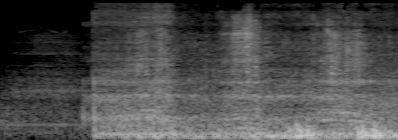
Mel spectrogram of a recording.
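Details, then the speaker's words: Older, modified Apollo bicycle with Gates Carbon Belt Drive, aftermarket tires and fenders, dusty and dirty: a rough, raspy buzzing grinding from the belt drive that grows as it turns; cause not confirmed, possibly dirt and grime or wheel alignment. "all right I hear the noise already it's a clear buzzing grinding sound"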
